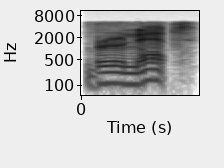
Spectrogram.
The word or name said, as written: brunette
